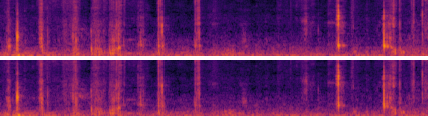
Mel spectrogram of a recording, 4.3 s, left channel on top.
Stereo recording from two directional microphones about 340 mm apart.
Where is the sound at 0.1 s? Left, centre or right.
Centre.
